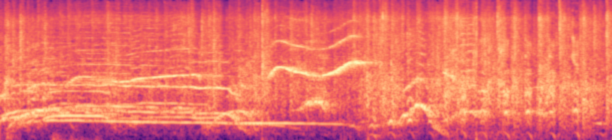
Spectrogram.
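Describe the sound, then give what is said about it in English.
A crowd claps steadily for several seconds as a vote for the side with the best case, a dense rattling wall of applause, while cheers and shrill whistles rise and slide above it before it begins to thin out. “But if you think Will and Fanshawe, and therefore Dan, have the best case, please applaud now.”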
